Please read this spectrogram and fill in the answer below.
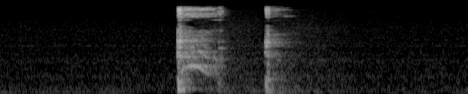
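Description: A man coughing twice, about half a second apart, the first cough longer and louder.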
